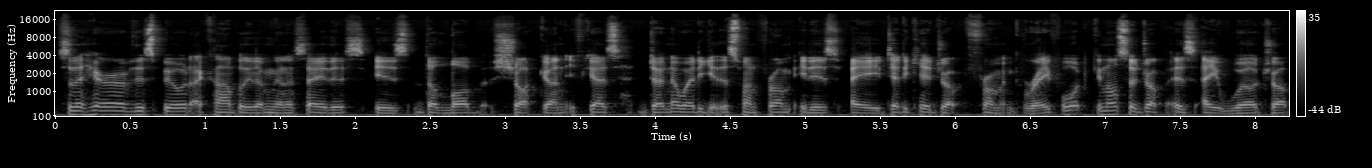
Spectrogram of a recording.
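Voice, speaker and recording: With vocal fry and very even loudness, a man speaks very fast at a fairly low pitch, hardly pausing while his pitch swings very widely. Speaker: gaming YouTuber. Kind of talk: gaming tutorial. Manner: enthusiastic.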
